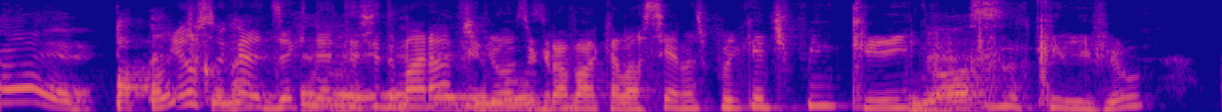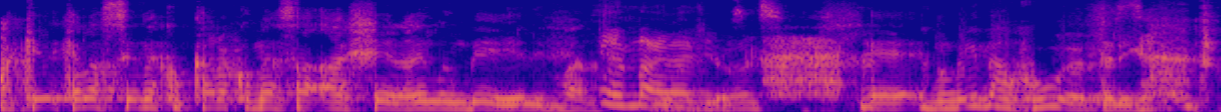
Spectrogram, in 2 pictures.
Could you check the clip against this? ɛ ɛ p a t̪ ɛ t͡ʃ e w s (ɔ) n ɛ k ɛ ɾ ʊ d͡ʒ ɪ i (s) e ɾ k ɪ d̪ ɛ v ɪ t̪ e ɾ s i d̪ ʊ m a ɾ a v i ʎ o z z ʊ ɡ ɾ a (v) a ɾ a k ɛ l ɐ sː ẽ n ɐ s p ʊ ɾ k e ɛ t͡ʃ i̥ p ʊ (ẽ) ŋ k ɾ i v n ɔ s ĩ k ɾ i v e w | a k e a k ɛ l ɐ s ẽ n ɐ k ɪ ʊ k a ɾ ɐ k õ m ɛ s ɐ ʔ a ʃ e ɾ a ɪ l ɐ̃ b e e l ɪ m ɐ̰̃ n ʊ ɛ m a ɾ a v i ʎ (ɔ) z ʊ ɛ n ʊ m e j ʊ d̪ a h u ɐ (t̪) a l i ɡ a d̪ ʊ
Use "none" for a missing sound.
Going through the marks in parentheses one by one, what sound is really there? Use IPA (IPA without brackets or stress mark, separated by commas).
ɔ, z, v, ĩ, o, t̪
